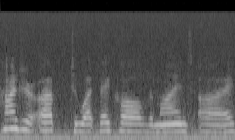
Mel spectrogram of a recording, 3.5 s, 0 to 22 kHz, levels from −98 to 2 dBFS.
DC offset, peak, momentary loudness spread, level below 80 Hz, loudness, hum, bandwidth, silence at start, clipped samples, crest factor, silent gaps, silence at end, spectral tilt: under 0.1%; -16 dBFS; 6 LU; -44 dBFS; -34 LUFS; 60 Hz at -45 dBFS; 16.5 kHz; 0 s; under 0.1%; 16 dB; none; 0 s; -6 dB/octave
